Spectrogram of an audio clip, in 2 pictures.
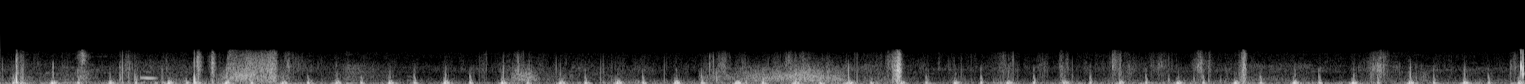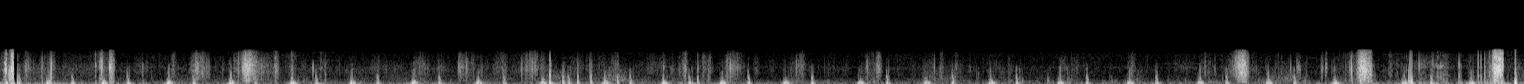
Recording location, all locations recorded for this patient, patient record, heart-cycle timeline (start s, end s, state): tricuspid valve (TV)
aortic valve (AV)+pulmonary valve (PV)+tricuspid valve (TV)+mitral valve (MV)
#Age: Child
#Sex: Male
#Height: 133.0 cm
#Weight: 27.6 kg
#Pregnancy status: False
#Murmur: Absent
#Murmur locations: nan
#Most audible location: nan
#Systolic murmur timing: nan
#Systolic murmur shape: nan
#Systolic murmur grading: nan
#Systolic murmur pitch: nan
#Systolic murmur quality: nan
#Diastolic murmur timing: nan
#Diastolic murmur shape: nan
#Diastolic murmur grading: nan
#Diastolic murmur pitch: nan
#Diastolic murmur quality: nan
#Outcome: Normal
#Campaign: 2014 screening campaign
0.00	2.78	unannotated
2.78	2.90	S1
2.90	3.06	systole
3.06	3.16	S2
3.16	3.34	diastole
3.34	3.46	S1
3.46	3.58	systole
3.58	3.68	S2
3.68	3.86	diastole
3.86	3.98	S1
3.98	4.12	systole
4.12	4.22	S2
4.22	4.42	diastole
4.42	4.54	S1
4.54	4.68	systole
4.68	4.78	S2
4.78	5.00	diastole
5.00	5.12	S1
5.12	5.24	systole
5.24	5.34	S2
5.34	5.58	diastole
5.58	5.70	S1
5.70	5.84	systole
5.84	5.92	S2
5.92	6.14	diastole
6.14	6.26	S1
6.26	6.40	systole
6.40	6.50	S2
6.50	6.74	diastole
6.74	6.84	S1
6.84	7.00	systole
7.00	7.10	S2
7.10	7.34	diastole
7.34	30.50	unannotated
